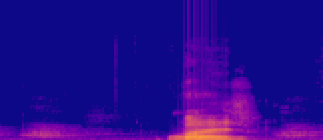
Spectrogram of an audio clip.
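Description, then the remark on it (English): A single loud, drawn-out bark with a rising yelp-like pitch from Bosco, a dog playing with a puppy downstairs, set between stretches of faint, quiet talking. “Bosco's going crazy downstairs because I think he's playing around with the puppy.”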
